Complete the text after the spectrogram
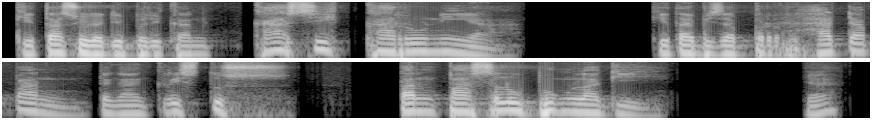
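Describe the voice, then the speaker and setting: A man's voice: a little high, a little slow, dark tone. A male pastor preaching a sermon in church. He teaches by asking his listeners questions and acting out the quoted dialogue.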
